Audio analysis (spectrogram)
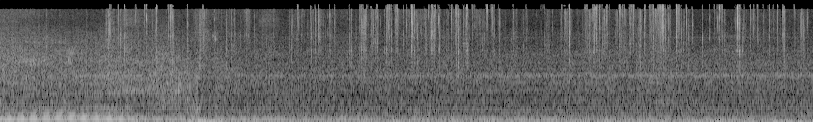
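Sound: car driving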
